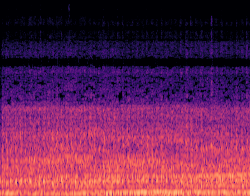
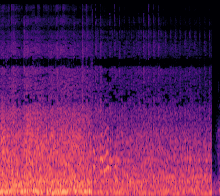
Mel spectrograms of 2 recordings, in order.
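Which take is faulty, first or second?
second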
